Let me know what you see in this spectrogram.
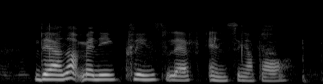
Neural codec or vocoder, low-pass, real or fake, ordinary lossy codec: none; 7.2 kHz; real; none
